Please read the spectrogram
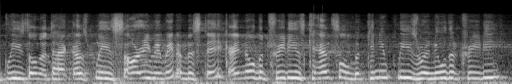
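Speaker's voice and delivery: high-pitched pleading, climbing on the last pleases; hammed-up plea for mercy; begging and pleading. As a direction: beg desperately, voice rising to a squeak at the end. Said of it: "He's begging and pleading".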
